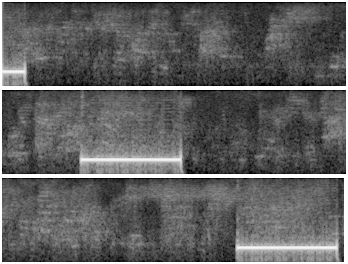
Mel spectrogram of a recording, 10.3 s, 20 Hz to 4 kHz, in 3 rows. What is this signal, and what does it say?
Ringback tone (Europe, 425 Hz), with speech.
